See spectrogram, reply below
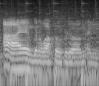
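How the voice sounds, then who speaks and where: A man's voice: mid-range voice, steady tone, a little fast, poor audio. A young adult man chatting casually as a player in a tabletop game. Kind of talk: casual chat. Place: living room around a table. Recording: music clearly behind.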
